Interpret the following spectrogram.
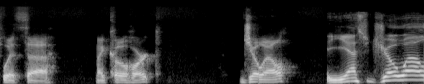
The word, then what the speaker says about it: Joel: Yes, Joel Which kind of sounds like Noel. Yeah. It kind of rhymes with Noel, Joel.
